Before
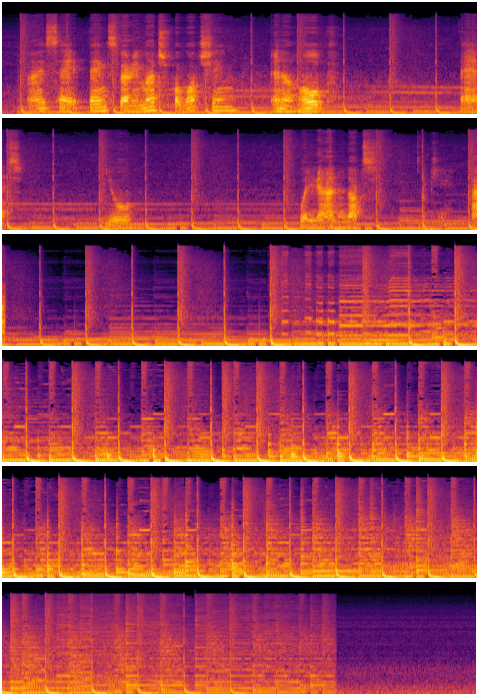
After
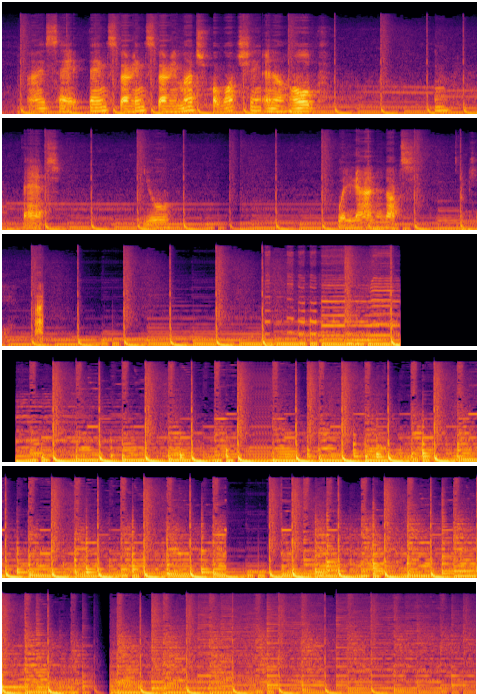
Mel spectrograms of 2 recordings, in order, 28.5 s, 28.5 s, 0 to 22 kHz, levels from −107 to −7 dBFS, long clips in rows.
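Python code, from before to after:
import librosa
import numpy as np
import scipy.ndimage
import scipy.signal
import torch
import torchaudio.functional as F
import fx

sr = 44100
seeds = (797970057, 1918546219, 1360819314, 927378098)

y = fx.studio_fade_out(x, sr, start_s=22.78, length_s=0.64)
y = fx.edit(y, sr, fx.repeat(start_s=0.95, length_s=0.38, count=2),
    fx.move(start_s=2.21, length_s=0.47, to_s=4.42),
    fx.fade_out_to(start_s=6.47, length_s=0.28, curve='qua', floor_db=-10.0),
    fx.move(start_s=11.75, length_s=0.56, to_s=20.39),
    fx.insert_silence(at_s=13.66, length_s=0.91),
    fx.stutter(start_s=16.04, slice_s=0.03, count=5), tone=tone)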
